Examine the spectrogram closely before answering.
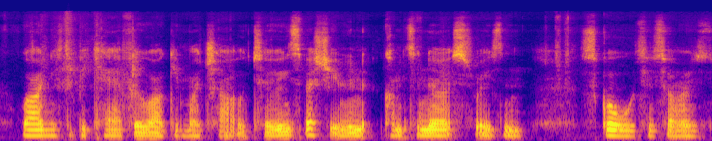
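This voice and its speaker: A woman mumbling at a very fast pace. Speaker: political commentator vlogger. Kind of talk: casual monologue.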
